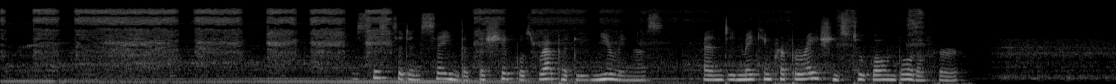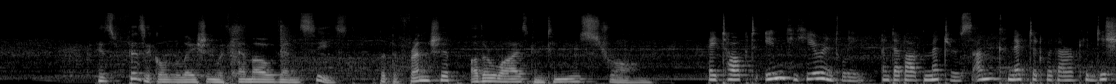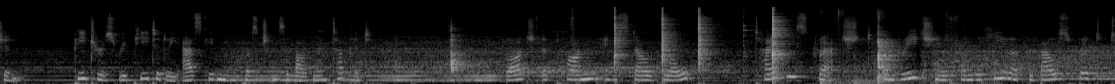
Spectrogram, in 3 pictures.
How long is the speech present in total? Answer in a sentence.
The speech can be heard for 26 seconds in total.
